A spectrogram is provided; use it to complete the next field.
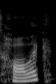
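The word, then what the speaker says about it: xxxHOLiC: heard that anime xxx holic that's the way i've always oh yes did you know it's pronounced just holic to be honest like honey the i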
